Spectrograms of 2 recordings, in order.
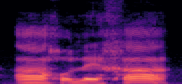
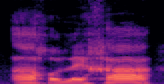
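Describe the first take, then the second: Both takes have the same delivery.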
